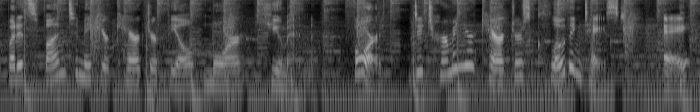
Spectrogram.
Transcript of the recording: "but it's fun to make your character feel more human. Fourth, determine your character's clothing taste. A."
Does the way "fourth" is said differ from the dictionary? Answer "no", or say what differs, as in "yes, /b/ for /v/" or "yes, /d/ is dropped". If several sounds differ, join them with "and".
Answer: no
